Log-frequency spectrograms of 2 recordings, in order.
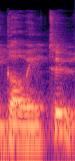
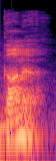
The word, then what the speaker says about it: going to: We can also think of another problem with pronunciation, which is stressing every part of the modal expression be going to. So they would say, I am going to instead of I'm gonna. So their pronunciation might be a bit unnatural.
